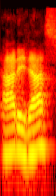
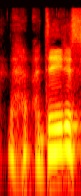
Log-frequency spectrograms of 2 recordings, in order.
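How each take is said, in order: First: It is pronounced the non-American way. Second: It is pronounced the American way. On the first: "as the rest of the world says" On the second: "as the Americans say"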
